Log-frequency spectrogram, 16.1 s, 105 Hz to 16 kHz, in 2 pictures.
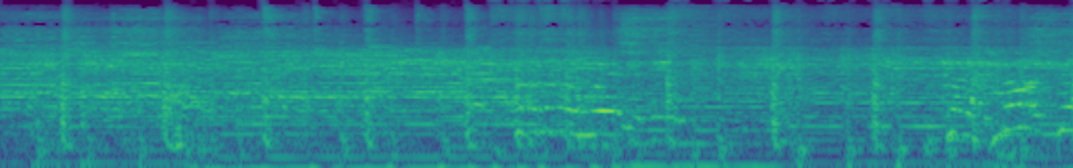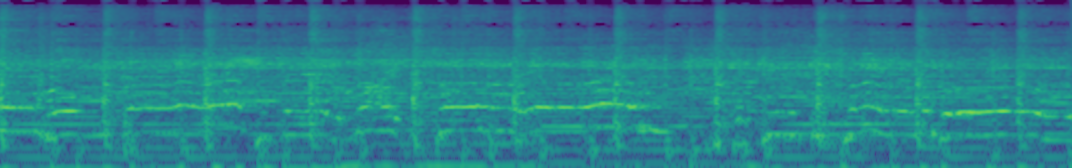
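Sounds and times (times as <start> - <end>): punk rock band playing: 0.0 - 16.0
person singing: 3.5 - 5.2, 7.0 - 16.0.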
